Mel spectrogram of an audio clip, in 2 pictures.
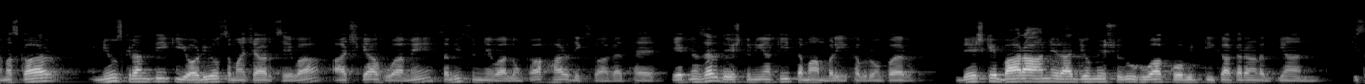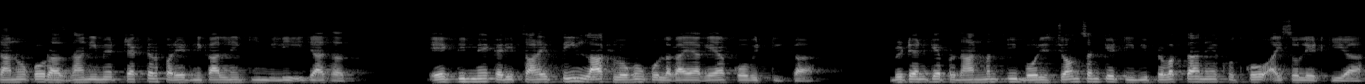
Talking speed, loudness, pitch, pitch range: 165 wpm, -26 LUFS, 110 Hz, 105-125 Hz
